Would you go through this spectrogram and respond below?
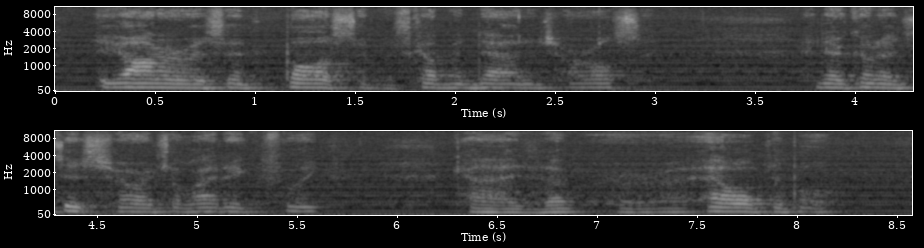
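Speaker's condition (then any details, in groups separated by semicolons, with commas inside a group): Parkinson's disease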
